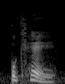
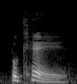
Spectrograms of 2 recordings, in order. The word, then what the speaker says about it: bouquet: 读一下束把这个词 bouquet bouquet， a bouquet of flowers 就我们说一束花一把鲜花，可以这么说。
